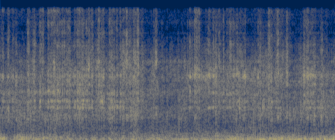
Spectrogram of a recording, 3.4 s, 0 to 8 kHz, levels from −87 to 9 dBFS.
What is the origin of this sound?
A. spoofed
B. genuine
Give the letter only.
A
